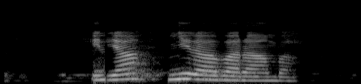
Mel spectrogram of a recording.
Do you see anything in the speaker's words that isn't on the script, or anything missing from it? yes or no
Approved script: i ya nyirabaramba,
no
